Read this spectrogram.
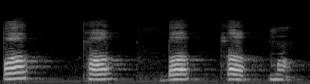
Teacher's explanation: दोनों होंठ मिलाकर बोले जा सकते हैं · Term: ओष्ठांग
